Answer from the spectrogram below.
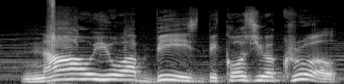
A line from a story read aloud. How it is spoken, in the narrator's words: the enchantress shouted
